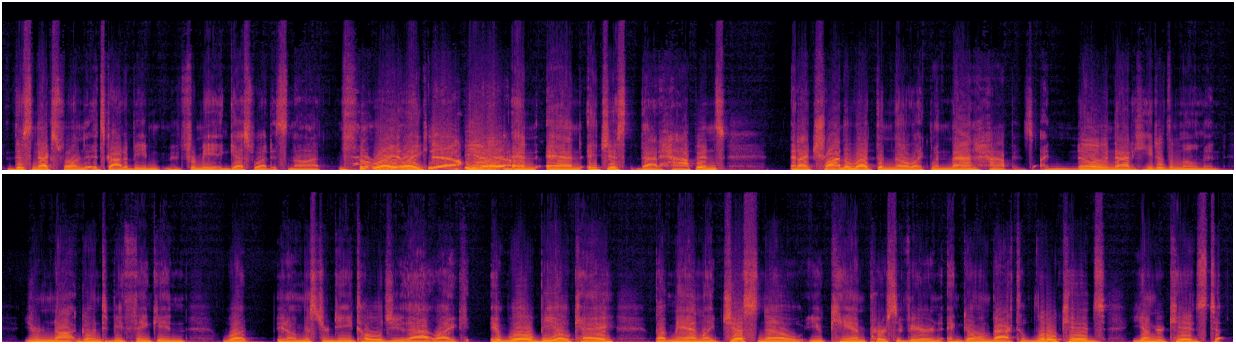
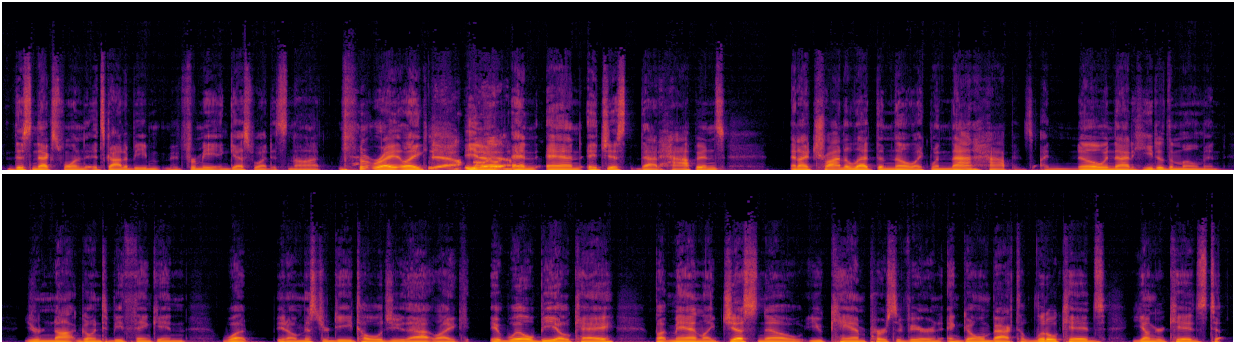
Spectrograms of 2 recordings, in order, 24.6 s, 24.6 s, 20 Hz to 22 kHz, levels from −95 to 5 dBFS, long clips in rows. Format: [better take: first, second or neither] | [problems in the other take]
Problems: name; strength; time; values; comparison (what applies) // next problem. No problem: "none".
second | distortion; heavy; 7 dB below the speech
